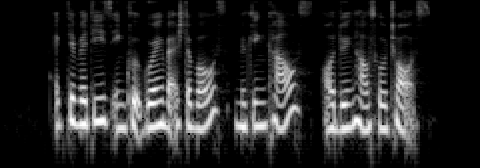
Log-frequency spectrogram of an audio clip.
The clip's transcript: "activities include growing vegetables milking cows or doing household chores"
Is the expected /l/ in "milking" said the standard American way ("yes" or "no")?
no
